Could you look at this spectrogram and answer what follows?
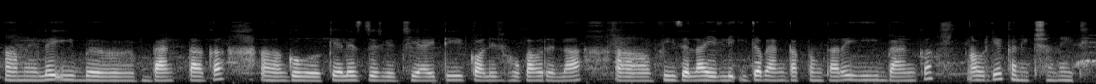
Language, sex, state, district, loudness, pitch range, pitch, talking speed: Kannada, female, Karnataka, Belgaum, -18 LUFS, 185-200 Hz, 195 Hz, 125 wpm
